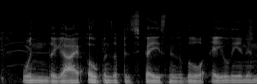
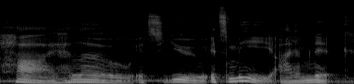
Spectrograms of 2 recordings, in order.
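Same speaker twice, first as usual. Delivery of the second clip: put-on alien voice trying to sound human, quieter; 5 dB quieter than usual. Retelling how Nick walked up stiffly, like an alien trying to act human: imitating Nick as alien acting human. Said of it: "there's an alien just trying his best".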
